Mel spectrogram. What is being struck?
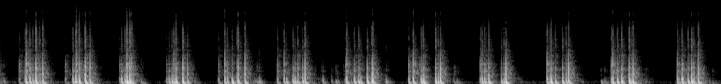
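Hardcover notebook with board cover.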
